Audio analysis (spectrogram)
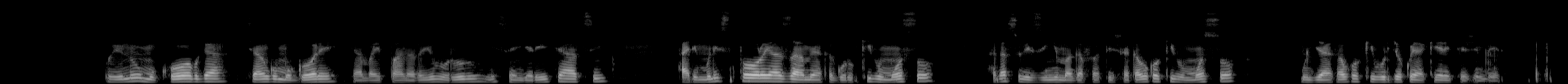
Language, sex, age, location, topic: Kinyarwanda, male, 18-24, Kigali, health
